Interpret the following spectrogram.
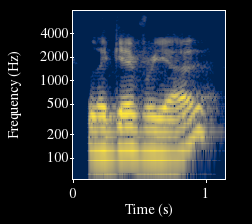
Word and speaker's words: Lagevrio: The first drug is molnupiravir, otherwise known as Lagevrio, which sounds like Lothario, but anyway, there it is.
